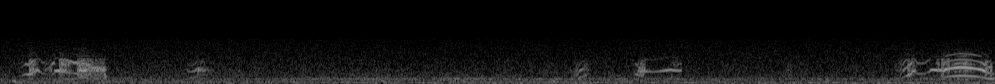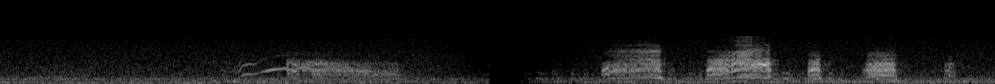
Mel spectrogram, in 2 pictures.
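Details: American black bear Juliet, followed by researchers at the Wildlife Research Institute, March 1, 2014: sporadic tonal squalling cries with bending pitch, a few short yelps, then a quick break before louder, denser overlapping wails.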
